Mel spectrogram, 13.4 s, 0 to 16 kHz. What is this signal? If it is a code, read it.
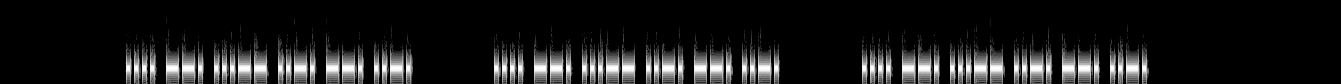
Morse code, heard as a keyed tone, about 30 wpm, 700 Hz. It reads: HG3FGF HG3FGF HG3FGF
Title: DXCC-100 Call Signs - 6 Characters - Repeated 3x - 30wpm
